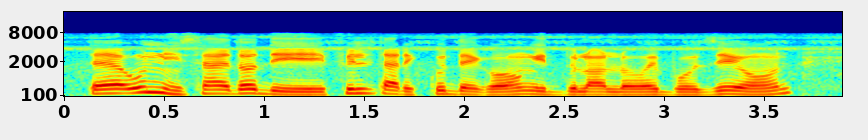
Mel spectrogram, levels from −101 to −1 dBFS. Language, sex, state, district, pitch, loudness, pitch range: Chakma, male, Tripura, Unakoti, 155 Hz, -14 LUFS, 135-185 Hz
